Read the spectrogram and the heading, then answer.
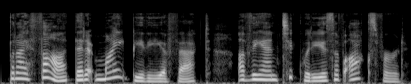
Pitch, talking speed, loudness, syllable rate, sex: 200 Hz, 205 wpm, -18 LUFS, 5.2 syllables/s, female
